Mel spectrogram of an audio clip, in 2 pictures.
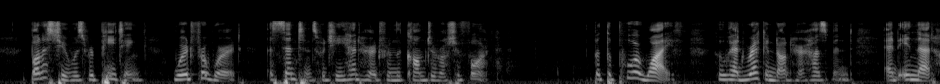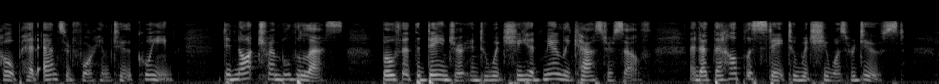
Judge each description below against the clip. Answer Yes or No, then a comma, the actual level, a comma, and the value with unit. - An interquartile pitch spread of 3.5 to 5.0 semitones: No, narrow, 2.6 semitones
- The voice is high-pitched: Yes, high, 205 Hz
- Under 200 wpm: No, fast, 205 wpm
